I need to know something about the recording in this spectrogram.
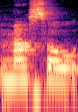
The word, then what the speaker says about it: muscle: you have a big muscle in your arm now what's the silent litter there hopefully you can hear that it's the C we just say muscle then we write another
